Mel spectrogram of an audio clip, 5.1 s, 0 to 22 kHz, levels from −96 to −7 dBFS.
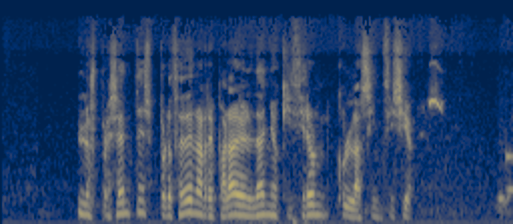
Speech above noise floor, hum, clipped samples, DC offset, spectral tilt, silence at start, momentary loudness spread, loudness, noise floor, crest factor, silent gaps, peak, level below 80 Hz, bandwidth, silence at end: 35 dB; none; under 0.1%; under 0.1%; -2.5 dB/octave; 0.8 s; 8 LU; -36 LUFS; -72 dBFS; 20 dB; none; -18 dBFS; -68 dBFS; 16.5 kHz; 0 s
